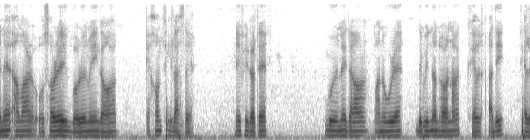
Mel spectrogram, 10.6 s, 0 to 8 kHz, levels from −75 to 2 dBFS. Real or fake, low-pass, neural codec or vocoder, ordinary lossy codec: fake; 7.2 kHz; codec, 24 kHz, 0.9 kbps, WavTokenizer, medium speech release version 2; none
